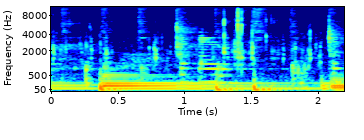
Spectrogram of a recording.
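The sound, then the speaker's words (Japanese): A drink being poured or sipped during a toast, with a wet, gurgling liquid sound that starts abruptly and runs steadily for about two seconds, with small squishy drips and no talking. “ねはい、とりあえず乾杯高性能なマイクだからねこれうんうん飲んじゃった乾杯”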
